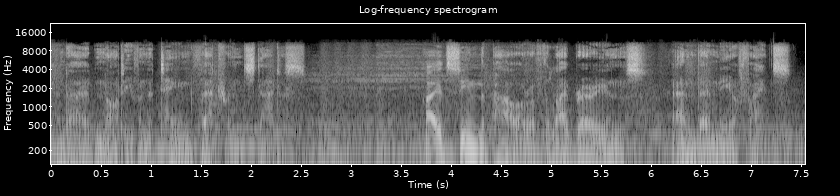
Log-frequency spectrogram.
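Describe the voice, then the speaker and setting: An actor playing a battle-hardened space marine commander, solemn, formal and resolute, in a video game cutscene. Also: male voice, a bass voice.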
